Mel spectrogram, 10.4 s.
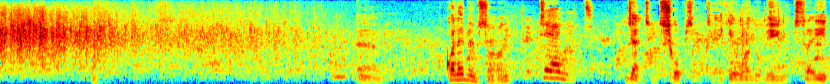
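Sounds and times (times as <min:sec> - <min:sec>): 
audience applause: 0:00.0 - 0:04.1
speech: 0:01.2 - 0:01.4, 0:04.4 - 0:04.9, 0:05.6 - 0:10.3.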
